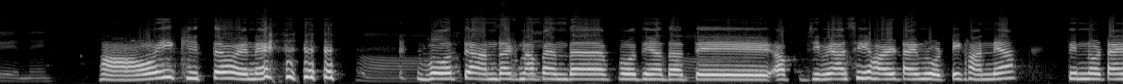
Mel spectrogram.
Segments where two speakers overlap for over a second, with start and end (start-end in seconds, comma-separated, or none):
4.2-5.5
